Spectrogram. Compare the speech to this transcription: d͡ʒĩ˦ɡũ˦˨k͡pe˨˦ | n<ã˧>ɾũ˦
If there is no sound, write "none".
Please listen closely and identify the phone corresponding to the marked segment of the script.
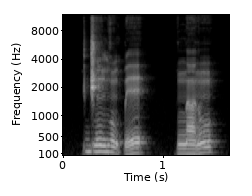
ã˧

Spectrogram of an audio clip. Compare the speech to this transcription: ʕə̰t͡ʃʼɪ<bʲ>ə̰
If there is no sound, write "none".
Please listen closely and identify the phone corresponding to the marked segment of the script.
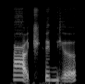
bʲ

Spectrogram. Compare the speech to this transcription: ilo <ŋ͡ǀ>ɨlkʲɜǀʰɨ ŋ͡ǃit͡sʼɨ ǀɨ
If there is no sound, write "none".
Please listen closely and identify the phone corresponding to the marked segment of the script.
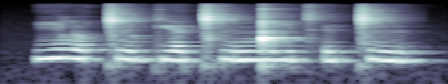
ǀ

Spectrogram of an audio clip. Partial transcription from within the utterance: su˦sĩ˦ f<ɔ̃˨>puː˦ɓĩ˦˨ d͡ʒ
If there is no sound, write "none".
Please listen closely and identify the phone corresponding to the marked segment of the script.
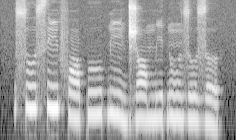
ɔ˨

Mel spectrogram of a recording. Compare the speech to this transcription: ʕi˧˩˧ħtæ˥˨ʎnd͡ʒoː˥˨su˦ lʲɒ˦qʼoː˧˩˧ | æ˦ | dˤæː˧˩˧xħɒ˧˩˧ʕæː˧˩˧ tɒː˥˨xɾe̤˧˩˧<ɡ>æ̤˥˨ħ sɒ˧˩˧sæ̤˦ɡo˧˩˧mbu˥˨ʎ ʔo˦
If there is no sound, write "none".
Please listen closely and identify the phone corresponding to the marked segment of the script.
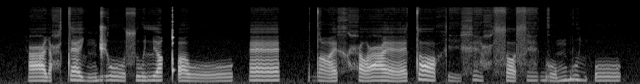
x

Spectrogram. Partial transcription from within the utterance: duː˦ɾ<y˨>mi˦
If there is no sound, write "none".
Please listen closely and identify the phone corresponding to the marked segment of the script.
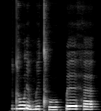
i˨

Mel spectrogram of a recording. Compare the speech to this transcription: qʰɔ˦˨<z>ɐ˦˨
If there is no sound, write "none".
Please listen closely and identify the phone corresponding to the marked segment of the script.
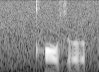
z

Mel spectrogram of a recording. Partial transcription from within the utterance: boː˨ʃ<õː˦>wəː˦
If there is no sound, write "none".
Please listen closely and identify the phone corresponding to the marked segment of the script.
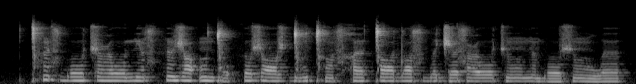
õː˦˨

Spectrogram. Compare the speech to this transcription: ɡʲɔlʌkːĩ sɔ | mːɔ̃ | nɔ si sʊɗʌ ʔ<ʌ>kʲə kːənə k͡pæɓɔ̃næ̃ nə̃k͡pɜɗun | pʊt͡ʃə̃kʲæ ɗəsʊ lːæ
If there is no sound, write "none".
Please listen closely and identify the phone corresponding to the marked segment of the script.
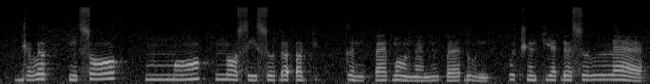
ʌ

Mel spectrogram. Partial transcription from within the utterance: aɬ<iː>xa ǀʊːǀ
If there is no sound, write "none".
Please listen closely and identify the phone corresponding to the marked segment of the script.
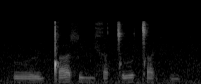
iː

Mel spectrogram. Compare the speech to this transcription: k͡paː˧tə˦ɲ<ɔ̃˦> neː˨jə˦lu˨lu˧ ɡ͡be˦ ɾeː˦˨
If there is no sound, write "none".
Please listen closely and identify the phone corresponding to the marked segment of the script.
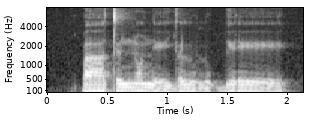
ɔ̃˦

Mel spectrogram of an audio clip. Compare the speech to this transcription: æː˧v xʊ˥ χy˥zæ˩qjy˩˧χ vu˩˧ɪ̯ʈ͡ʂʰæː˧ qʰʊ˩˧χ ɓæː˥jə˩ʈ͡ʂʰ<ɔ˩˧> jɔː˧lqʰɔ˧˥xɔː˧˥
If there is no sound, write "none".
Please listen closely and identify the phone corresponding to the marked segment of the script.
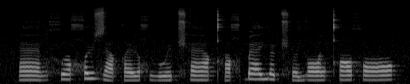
ə˩˧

